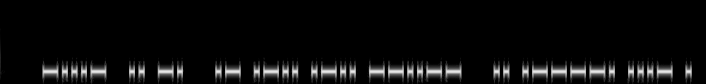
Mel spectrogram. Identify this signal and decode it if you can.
Morse code, heard as a keyed tone, about 25 wpm, 600 Hz. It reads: <BT> IN ALL, I'VE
